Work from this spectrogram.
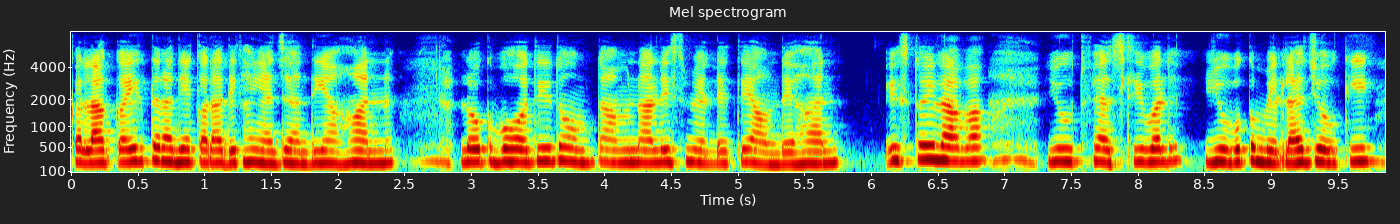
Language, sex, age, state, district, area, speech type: Punjabi, female, 18-30, Punjab, Rupnagar, urban, spontaneous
